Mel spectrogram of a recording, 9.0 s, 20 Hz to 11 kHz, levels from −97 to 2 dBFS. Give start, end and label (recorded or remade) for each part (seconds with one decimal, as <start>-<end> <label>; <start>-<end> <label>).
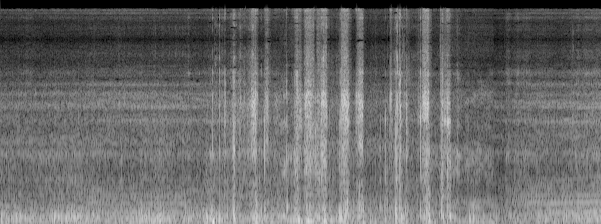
0.0-4.2 recorded; 4.2-4.9 remade; 4.9-6.4 recorded; 6.4-7.4 remade; 7.4-9.0 recorded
